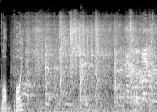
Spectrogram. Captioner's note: footsteps thumping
